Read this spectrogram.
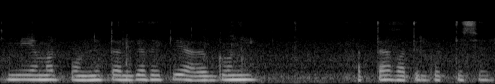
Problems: constant background noise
